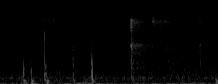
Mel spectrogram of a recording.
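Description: A quick run of faint small clicks from a whiteboard marker being handled and its cap worked, with most of them in the first second and a half.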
